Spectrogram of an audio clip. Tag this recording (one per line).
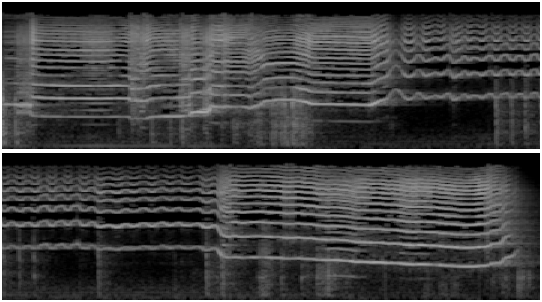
fun
inflate
noise
balloon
